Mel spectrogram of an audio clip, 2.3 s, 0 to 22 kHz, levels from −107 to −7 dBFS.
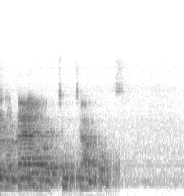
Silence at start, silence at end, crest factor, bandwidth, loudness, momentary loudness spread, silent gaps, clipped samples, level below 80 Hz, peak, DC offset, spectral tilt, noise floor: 0 s; 0.8 s; 20 dB; 7.2 kHz; -46 LUFS; 13 LU; none; under 0.1%; under -90 dBFS; -28 dBFS; under 0.1%; -3.5 dB/octave; -77 dBFS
